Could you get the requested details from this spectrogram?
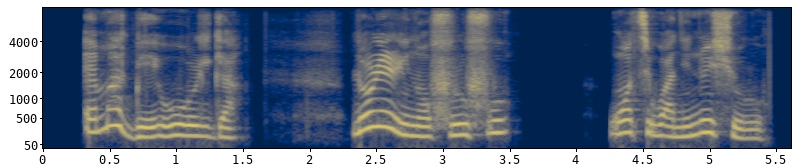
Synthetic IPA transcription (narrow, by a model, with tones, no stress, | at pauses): ɛ˧mãː˦˨ɡ͡be˨˦o˧˦wo˦ɾi˧ɡa˧ | lo˦ɾi˦˨ɾ̃ĩ˨nã˨fu˨˧ɾu˧fu˦ | w̃ɔ̃˦ti˧wa˨nĩ˨˦nũ˦i˦˨ʃo˨ɾo˨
